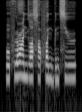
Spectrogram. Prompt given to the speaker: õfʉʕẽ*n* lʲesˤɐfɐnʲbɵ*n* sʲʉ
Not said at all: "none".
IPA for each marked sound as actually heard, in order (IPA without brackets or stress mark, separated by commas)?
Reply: nʲ, nʲ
